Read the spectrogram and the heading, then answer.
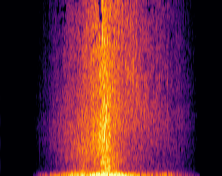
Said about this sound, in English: So we're going to do A and B, one or two, with this little swoosh in between.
